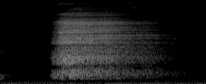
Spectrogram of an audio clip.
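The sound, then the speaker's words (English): One long inhalation during a guided relaxation exercise. A soft, airy breath swells quickly and then fades slowly over about a second and a half. “leaving your arms as you exhale. And wiggle your fingers. Breathe in.”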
